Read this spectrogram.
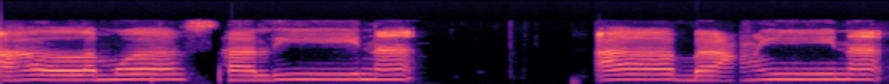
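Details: Rhotacism (cadel) in an adult woman reciting Arabic Quranic words; the letter ra is not heard and sounds like l.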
